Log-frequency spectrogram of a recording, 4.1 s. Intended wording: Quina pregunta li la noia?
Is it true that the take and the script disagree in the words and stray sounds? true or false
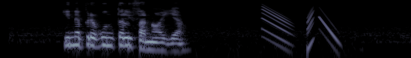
true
